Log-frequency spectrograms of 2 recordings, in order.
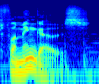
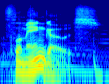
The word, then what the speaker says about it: Flamangos: way to the restaurant Gordon pronounces flamingos so Cheryl explains that it's called flamingos you know flamingos and mangoes combined there's nothing more tropical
